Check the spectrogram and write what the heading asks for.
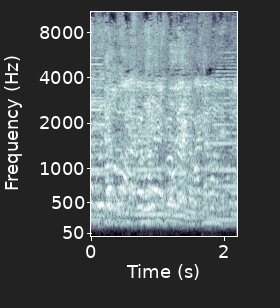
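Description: Indistinct chatter of several voices talking at once, with no music playing.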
